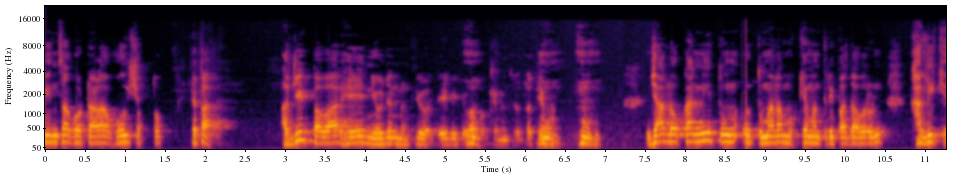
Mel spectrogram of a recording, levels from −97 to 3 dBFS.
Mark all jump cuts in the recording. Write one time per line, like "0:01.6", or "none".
0:07.2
